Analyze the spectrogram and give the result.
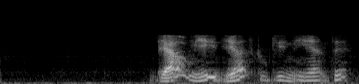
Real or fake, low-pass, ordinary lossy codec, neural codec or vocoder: fake; 7.2 kHz; AAC, 16 kbps; autoencoder, 22.05 kHz, a latent of 192 numbers a frame, VITS, trained on many speakers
